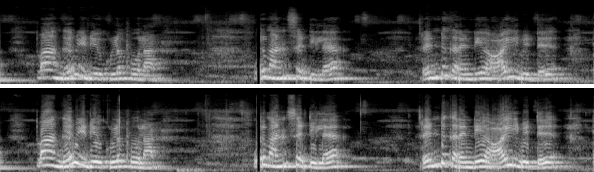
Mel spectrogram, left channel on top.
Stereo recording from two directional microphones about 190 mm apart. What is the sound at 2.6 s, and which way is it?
A woman's voice, 40° right (ahead or behind).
